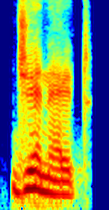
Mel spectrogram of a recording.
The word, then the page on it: jennet: Indian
